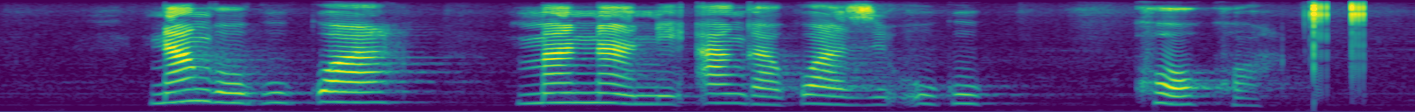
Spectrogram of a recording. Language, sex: Zulu, female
